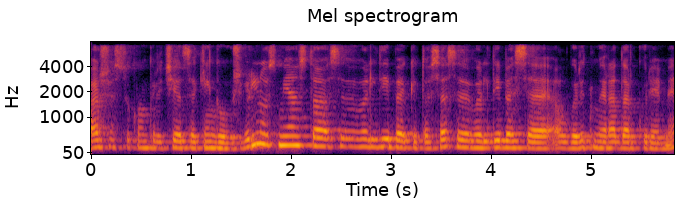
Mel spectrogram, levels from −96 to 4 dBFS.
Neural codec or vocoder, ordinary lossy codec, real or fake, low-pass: none; MP3, 64 kbps; real; 7.2 kHz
